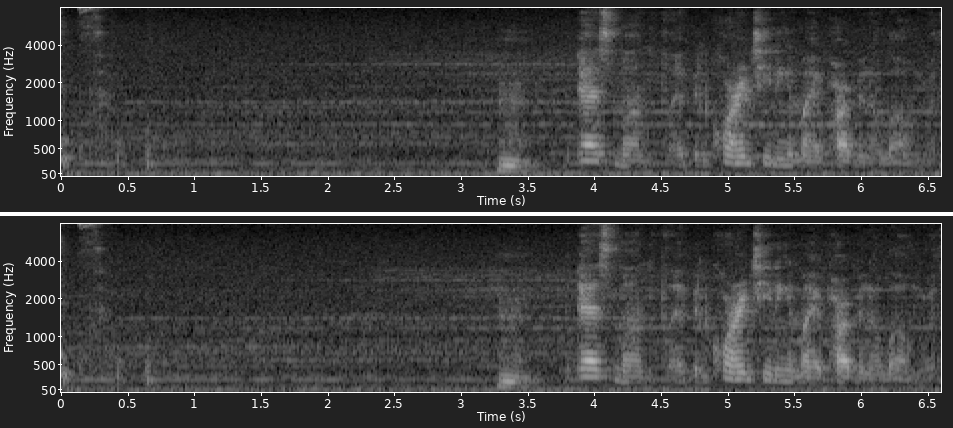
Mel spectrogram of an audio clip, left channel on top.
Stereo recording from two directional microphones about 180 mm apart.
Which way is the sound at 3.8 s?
30° right (ahead or behind).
